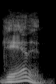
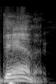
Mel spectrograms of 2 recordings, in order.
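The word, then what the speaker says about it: Gannon: When When you're when when when your quarterback's name rhymes with Canon, man. Yeah. Not Canon man. Just Ganon. Cannon. Ganon.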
